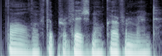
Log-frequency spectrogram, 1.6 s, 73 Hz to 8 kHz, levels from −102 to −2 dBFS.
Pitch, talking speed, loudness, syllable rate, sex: 90 Hz, 220 wpm, -19 LUFS, 7.1 syllables/s, male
